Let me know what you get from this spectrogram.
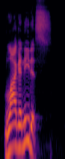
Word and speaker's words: Lagunitas: How do you pronounce it? – Lagunitas? – Lagunitas. Yeah, that one.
